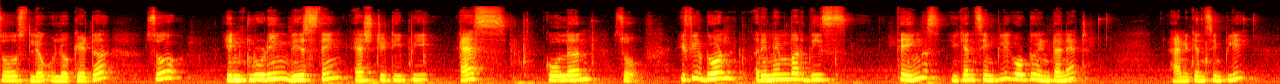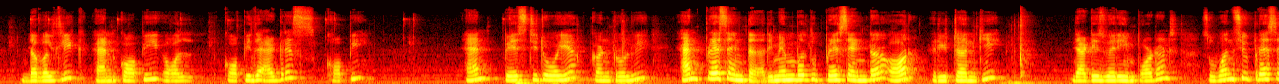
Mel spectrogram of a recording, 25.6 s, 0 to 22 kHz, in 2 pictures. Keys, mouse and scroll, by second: 2.8-5.3 typing, 6.7 BackSpace, 10.5 click, 14.6 right click, 15.6 click, 18.5 ctrl+v, 22.4 Return.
